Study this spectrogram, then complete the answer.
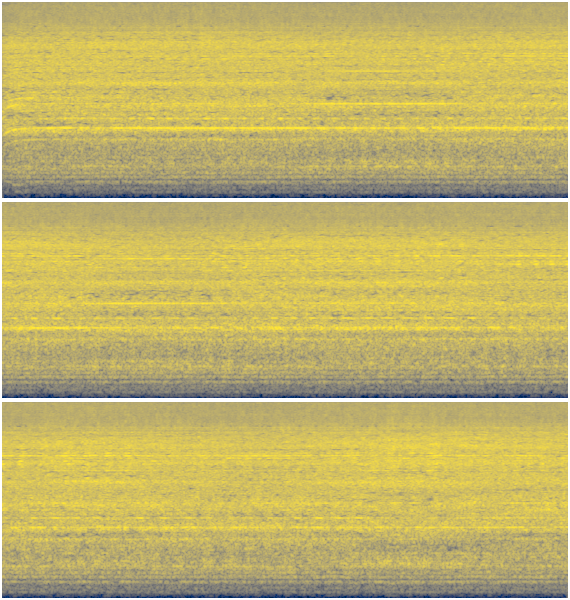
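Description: A hair dryer blows steadily on the first coat of paint on a church-style birdhouse, a continuous close, loud whooshing drone that runs unbroken for the whole stretch with no talking.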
